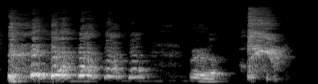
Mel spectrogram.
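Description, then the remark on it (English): A single sharp, hissy sneeze bursts out near the end, fairly loud, following a stretch of laughing, voiced sounds and a short breathy build-up. “Bless you.”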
